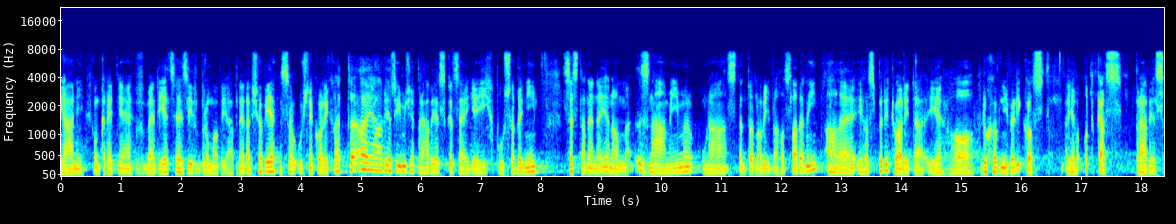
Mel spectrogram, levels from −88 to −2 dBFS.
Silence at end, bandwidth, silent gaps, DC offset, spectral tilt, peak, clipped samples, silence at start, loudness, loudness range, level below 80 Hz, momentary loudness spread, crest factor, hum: 0 s; 8 kHz; none; under 0.1%; -6 dB/octave; -6 dBFS; under 0.1%; 0 s; -29 LUFS; 3 LU; -46 dBFS; 6 LU; 22 dB; none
